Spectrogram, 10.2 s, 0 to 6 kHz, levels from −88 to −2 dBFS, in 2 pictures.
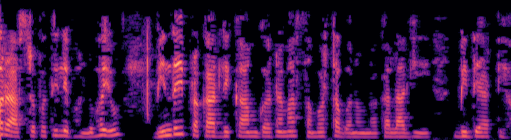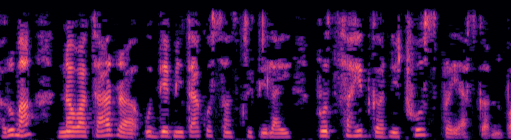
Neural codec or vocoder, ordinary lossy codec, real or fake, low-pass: none; none; real; 5.4 kHz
